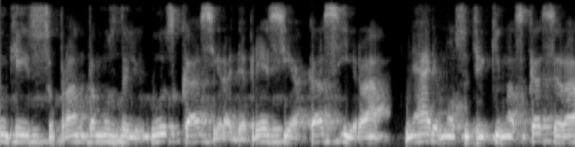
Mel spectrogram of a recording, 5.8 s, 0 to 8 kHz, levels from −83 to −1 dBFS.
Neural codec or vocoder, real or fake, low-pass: vocoder, 44.1 kHz, 80 mel bands, Vocos; fake; 7.2 kHz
